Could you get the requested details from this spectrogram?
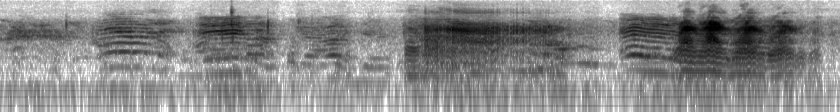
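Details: Begging crow nestling at feeding time, giving a run of short wavering harmonic calls, then longer raspy drawn-out squawks rising in intensity toward the end.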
